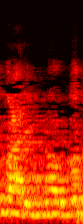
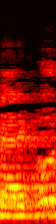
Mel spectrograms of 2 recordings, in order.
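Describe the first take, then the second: First: The first vowel is an open 'ah' sound. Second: The first vowel sounds like the 'a' in 'cat'. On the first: This is how Bengali speakers say it. The speaker calls it wrong. "এটা বাঙালির সবাই বারিক road বলে" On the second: This is how English speakers say it. The speaker calls it right. "এটা হুজুর এটা ব্যারিক road"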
